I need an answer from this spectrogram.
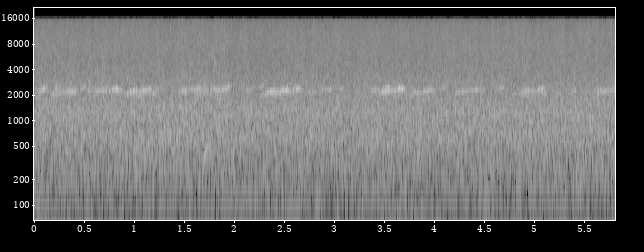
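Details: Forest river with frogs: a chorus of quick, high chirping trills recurs every second or so above a constant hiss of flowing water.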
